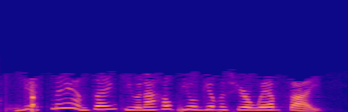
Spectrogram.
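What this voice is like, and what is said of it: Texas country accent. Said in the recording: “You've got a cute accent... Everybody says I'm so country. I'm from Dallas, Texas.”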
